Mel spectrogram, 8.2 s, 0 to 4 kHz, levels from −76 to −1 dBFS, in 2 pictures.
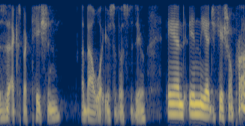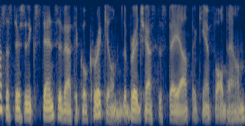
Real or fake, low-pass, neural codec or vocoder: fake; 3.6 kHz; codec, 16 kHz, 8 kbps, FunCodec, trained on LibriTTS, 25 frames a second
